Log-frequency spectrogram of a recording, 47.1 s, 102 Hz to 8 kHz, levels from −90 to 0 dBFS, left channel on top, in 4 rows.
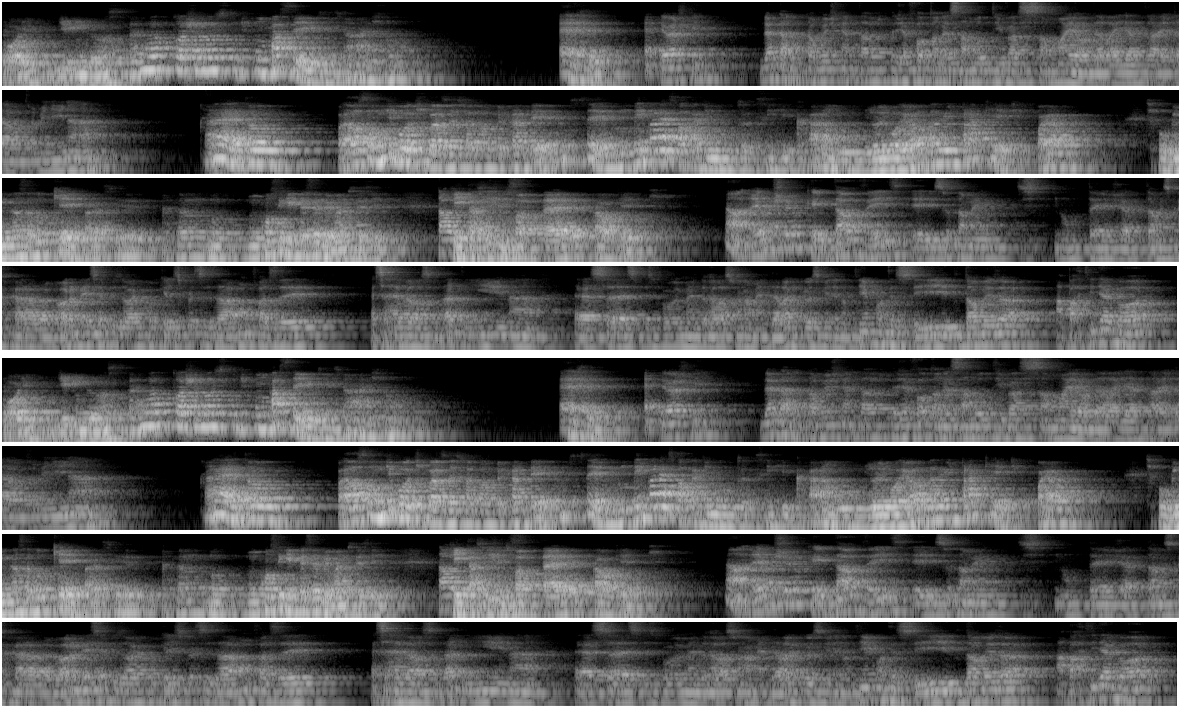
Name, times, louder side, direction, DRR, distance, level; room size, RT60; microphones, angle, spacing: voice 1, 0.0-4.1 5.6-6.0 13.8-14.6 15.1-21.8 22.1-22.5 23.3-24.9 25.2-27.4 28.0-29.9, equal, 25° right, -5 dB, 0.7 m, -28 dB
voice 2, 6.6-7.1 7.6-12.7 27.9-28.6 30.8-33.4 33.7-38.4 39.0-40.6 41.0-45.5 45.9-46.7, left 1 dB, 85° left, -2 dB, 0.7 m, -38 dB
2.9 x 2.6 x 2.3 m, 1.2 s
head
